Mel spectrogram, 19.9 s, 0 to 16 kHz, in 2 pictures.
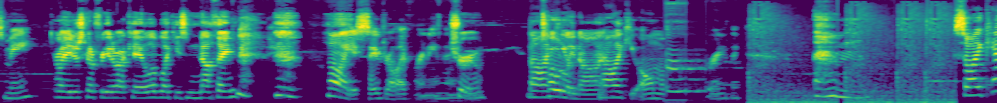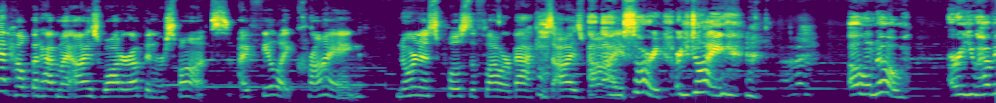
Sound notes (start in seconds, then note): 2.3 chuckle; 2.7 laugh; 7.4 Multiple Vine Booms; 15.8 chuckle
